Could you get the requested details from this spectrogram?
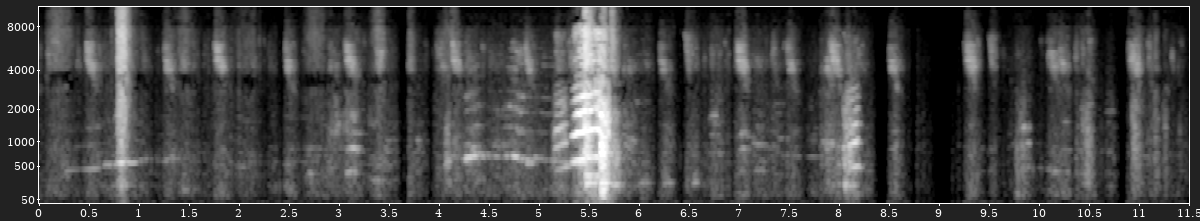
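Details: Odia "desia rami" myna mimicking speech, giving a few short, harsh, speech-like bursts of talking, the loudest near mid-clip, over faint, regular ticking clicks.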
